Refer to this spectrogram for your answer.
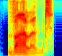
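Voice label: "violent", British English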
